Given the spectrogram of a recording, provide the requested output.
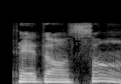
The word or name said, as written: thedansant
